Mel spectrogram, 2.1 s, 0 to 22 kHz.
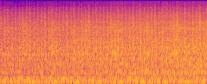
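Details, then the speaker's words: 1948 Dodge B1C pickup, flathead six (owner thinks 3.8 L, 230), rebuilt at some stage, revived after sitting, new starter solenoid: smooth even idle with light steady tapping from the voltage regulator, no knock; normal idle. "so that's purring away whatever it is three-point i think it's 3.8 3.8 liter 2 30 i think it's 2 30."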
